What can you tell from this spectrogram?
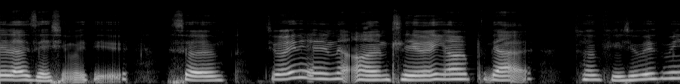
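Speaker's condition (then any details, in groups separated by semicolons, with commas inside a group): Cerebral palsy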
